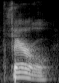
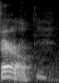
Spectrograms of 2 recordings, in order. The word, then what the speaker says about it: Faroe: The next thing, the only landmass that saw the full eclipse was a group of islands in the northern Atlantic Ocean called Faro. It's pronounced just like the Egyptian Pharaoh, but it's spelled F-A-R-O-E. It's pronounced Pharaoh.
